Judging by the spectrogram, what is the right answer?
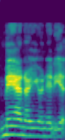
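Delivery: ordinary talk, nothing marked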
